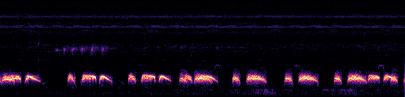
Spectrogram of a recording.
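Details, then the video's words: Spotted dove, young and wild-caught, cooing eagerly in the stuttering cà lăm lỡ manner during moult, a rapid sequence of mellow hoots in uneven twos and threes, with a faint high chirping in the background early on. "Bổi tơ gù cà lăm lỡ, đang mùa thay long mà quá hăng"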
